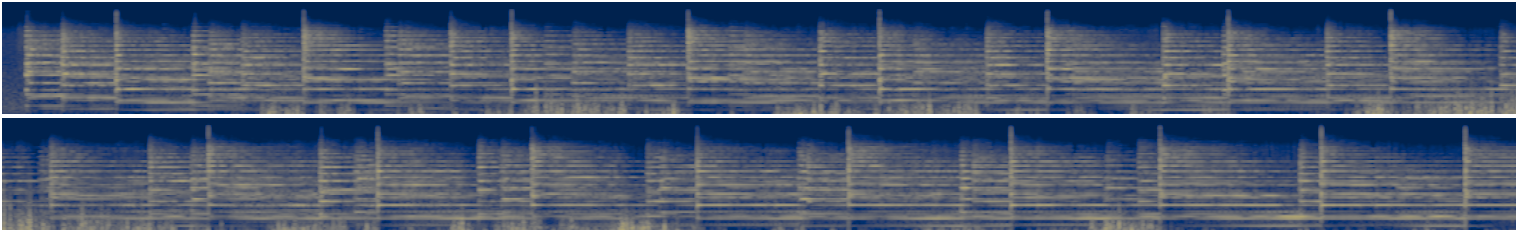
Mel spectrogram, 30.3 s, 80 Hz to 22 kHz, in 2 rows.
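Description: A concert of four swinging church bells tuned in B, cast by Silvio Mazzola (1897) and Bartolomeo Bozzi (1743), ringing a solemn peal. The bells start suddenly just after the beginning, then strike in turn at about two strokes a second, their tones overlapping and ringing on.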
